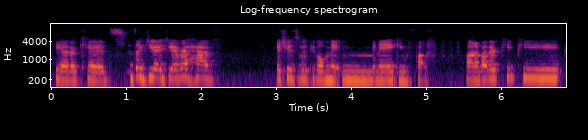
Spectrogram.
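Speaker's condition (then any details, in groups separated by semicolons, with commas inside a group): Stuttering; past stuttering therapy with desensitization, learned to live effectively with stuttering; stutters when talking with patients, listeners sometimes react oddly to stuttering; repeated sounds, repeated words, prolonged sounds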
